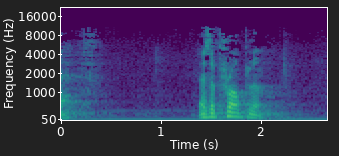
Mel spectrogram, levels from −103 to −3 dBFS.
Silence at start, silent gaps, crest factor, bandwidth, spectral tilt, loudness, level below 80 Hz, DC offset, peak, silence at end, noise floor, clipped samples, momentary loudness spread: 0 s; none; 24 dB; 11 kHz; -5.5 dB/octave; -37 LUFS; -64 dBFS; under 0.1%; -18 dBFS; 0.4 s; -63 dBFS; under 0.1%; 23 LU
